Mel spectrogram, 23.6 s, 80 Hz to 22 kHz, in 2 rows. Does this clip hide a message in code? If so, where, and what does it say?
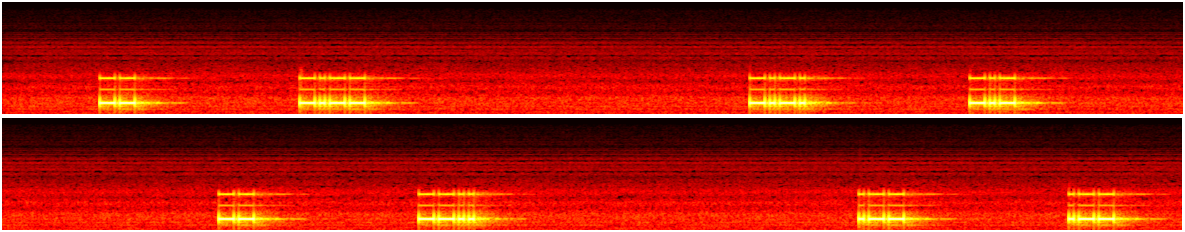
Yes: Morse code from 0.9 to 23.0 s, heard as a keyed tone, machine-sent, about 24 wpm, spaced as for 5 wpm, 470 Hz, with room echo. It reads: MY CK MZ WW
